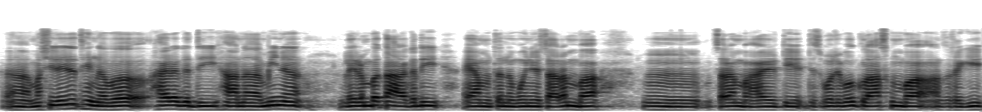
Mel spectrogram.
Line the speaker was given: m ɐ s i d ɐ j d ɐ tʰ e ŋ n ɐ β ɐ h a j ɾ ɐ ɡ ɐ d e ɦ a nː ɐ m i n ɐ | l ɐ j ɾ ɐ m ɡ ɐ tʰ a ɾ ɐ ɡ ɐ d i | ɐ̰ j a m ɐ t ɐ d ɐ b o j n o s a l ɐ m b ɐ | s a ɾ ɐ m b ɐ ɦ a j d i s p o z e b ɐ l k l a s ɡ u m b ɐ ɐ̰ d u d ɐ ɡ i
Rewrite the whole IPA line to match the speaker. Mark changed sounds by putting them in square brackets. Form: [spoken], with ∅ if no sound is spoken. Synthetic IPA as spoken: m ɐ s i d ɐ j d ɐ tʰ e ŋ n ɐ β ɐ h a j ɾ ɐ ɡ ɐ d [i] ɦ a [n] ɐ m i n ɐ | l ɐ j ɾ ɐ m [b] ɐ [t] a ɾ ɐ ɡ ɐ d i | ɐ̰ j a m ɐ t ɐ [n] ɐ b o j n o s a [ɾ] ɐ m b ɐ | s a ɾ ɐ m b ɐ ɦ a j d i s p o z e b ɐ l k l a s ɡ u m b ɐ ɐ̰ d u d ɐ ɡ i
